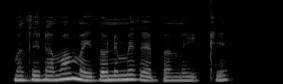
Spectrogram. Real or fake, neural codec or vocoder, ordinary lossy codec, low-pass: real; none; none; none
